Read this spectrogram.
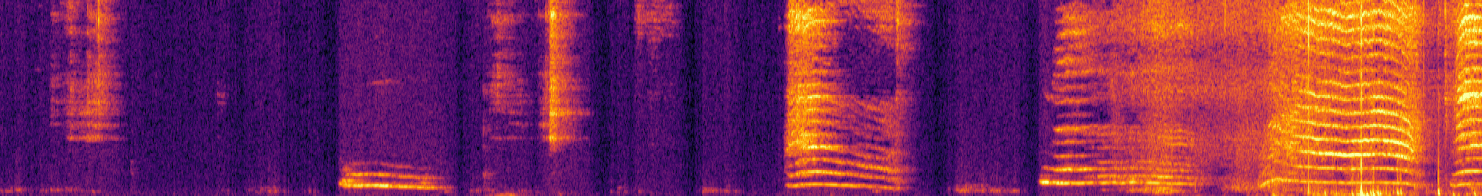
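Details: Kitten meowing indoors: short faint squeaks, then drawn-out harmonic meows that bend downward, the last ones louder, longer and overlapping with rustling and handling noise.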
